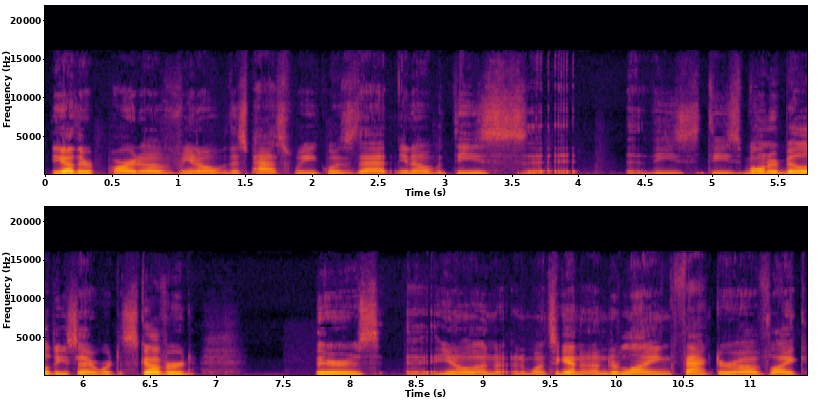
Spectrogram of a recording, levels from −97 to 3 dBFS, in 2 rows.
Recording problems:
none

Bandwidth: 16 kHz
